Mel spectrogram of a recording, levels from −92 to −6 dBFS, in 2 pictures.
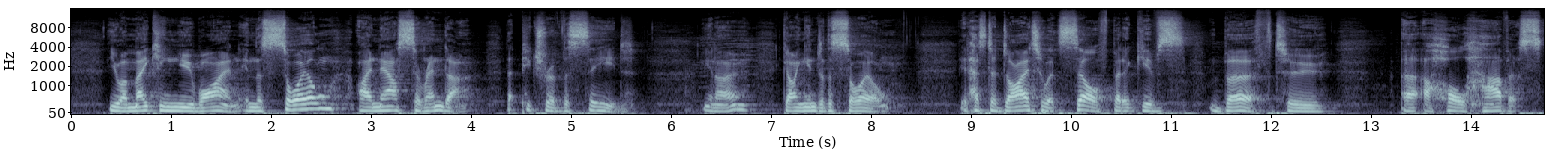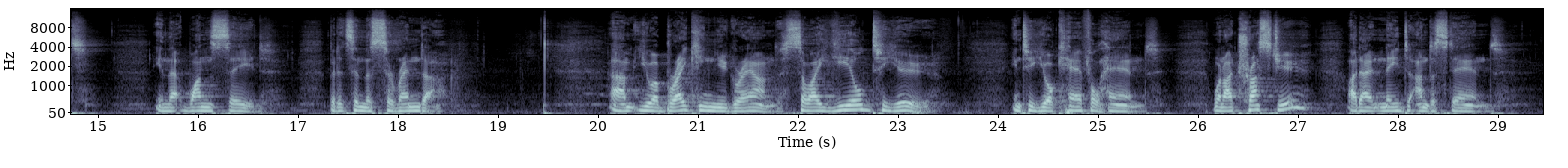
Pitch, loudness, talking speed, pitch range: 125 Hz, -27 LUFS, 145 wpm, 115-140 Hz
